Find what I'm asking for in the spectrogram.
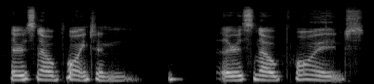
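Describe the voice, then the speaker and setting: Woman co-player, slow easy delivery, lots of giggles, dry mic. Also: medium pitch, expressive, dry recording, rough recording. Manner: giggly, laid-back, drawn-out speech. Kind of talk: casual gameplay chat.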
